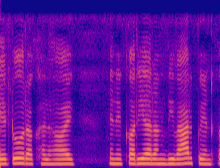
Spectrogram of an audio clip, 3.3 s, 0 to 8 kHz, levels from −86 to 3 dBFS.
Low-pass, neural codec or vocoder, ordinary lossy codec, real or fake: 7.2 kHz; autoencoder, 48 kHz, 32 numbers a frame, DAC-VAE, trained on Japanese speech; none; fake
